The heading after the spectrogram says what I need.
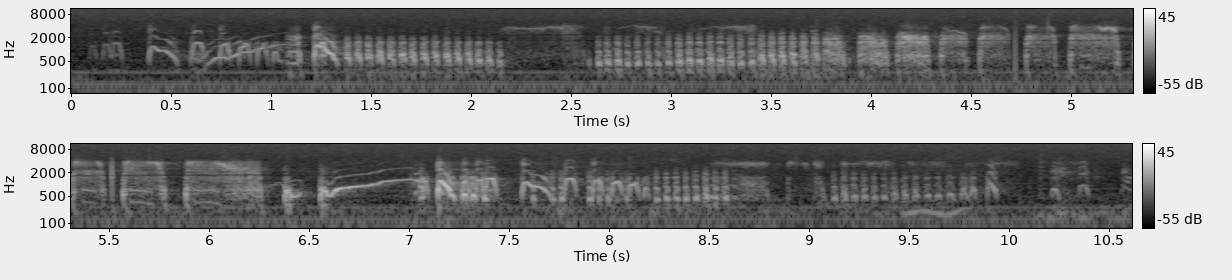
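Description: Leach's storm petrel giving its rapid, chattering, purring call, a stuttering run of churring notes with rising squeaky inflections, repeated in bursts with brief pauses.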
